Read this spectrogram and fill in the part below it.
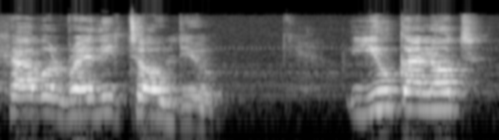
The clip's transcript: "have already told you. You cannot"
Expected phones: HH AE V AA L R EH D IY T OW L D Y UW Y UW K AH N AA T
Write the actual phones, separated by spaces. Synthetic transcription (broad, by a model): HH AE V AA L R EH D IY T OW L D Y UW Y UW K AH N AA T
